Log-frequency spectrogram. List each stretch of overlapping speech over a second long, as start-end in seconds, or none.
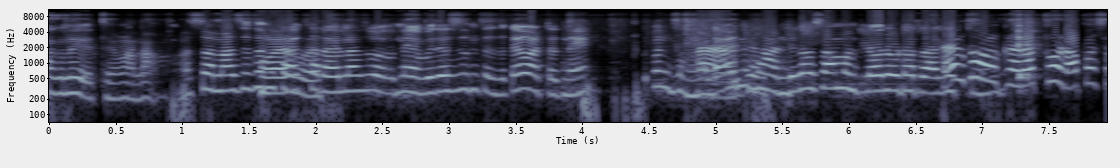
none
